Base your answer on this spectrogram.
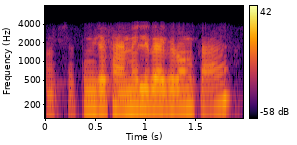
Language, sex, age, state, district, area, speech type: Marathi, male, 30-45, Maharashtra, Nagpur, urban, conversation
